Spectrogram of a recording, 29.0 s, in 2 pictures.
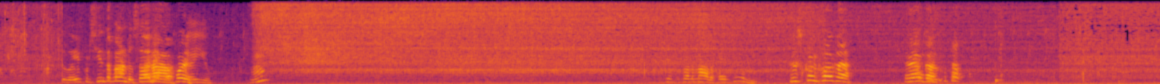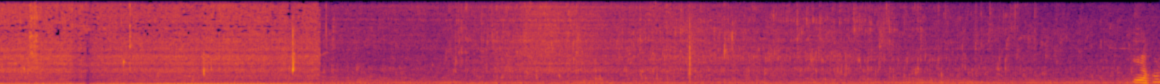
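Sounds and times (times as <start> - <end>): curry sizzling in a pan: 3.2 - 18.6.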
